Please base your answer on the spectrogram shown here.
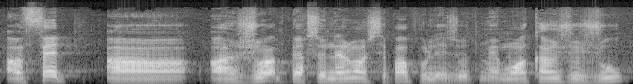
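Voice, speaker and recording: A male comedian guesting on a TV studio talk show. He speaks at a mid pitch and weighs his words, stopping and restarting as he explains his craft. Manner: measured, reflective, hesitant restarts. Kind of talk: TV studio interview.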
